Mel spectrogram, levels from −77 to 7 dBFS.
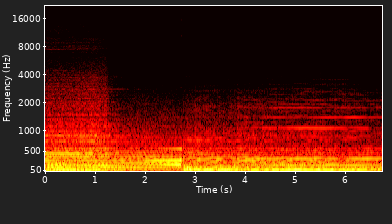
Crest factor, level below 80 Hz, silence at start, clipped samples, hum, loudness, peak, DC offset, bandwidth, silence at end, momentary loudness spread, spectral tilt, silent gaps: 12 dB; -16 dBFS; 0 s; under 0.1%; none; -17 LUFS; -2 dBFS; under 0.1%; 2.9 kHz; 0 s; 5 LU; -11.5 dB/octave; none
